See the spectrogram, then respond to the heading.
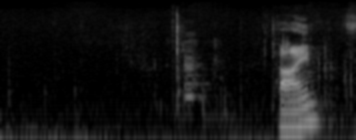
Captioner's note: button buzzing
